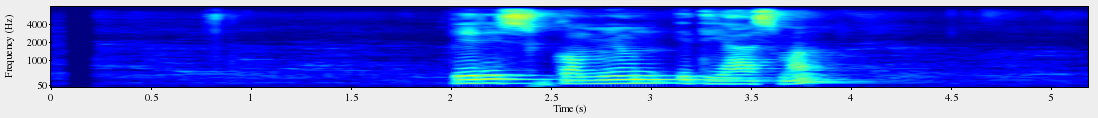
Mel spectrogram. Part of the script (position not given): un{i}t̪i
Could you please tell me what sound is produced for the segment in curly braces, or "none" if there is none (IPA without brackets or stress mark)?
i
